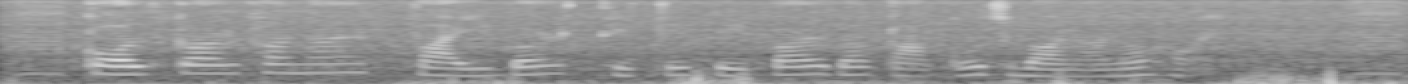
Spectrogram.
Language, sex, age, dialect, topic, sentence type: Bengali, female, 18-24, Standard Colloquial, agriculture, statement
